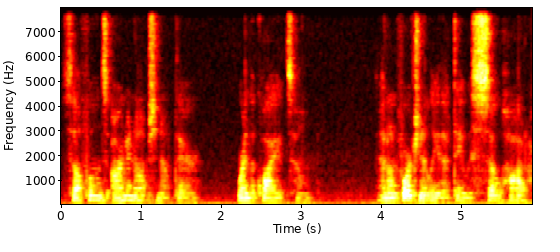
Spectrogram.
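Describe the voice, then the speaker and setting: In a naturalistic, documentary-style audio drama interview, a guarded young woman recalls a haunted memory, sounding uneasy and haunted. She speaks in a very low, fry-laden register, pausing often as she reflects hesitantly, with slight background noise behind her.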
